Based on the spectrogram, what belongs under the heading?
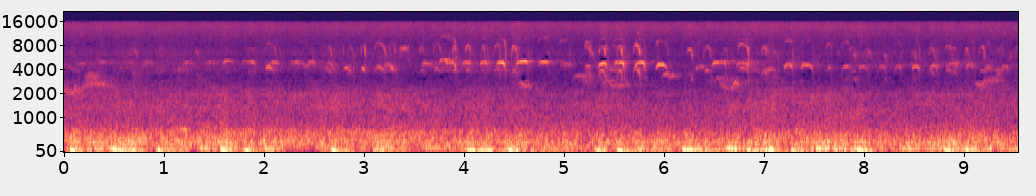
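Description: Small birds chirping: many quick, high chirps, repeated throughout and faint, over a low rumble.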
